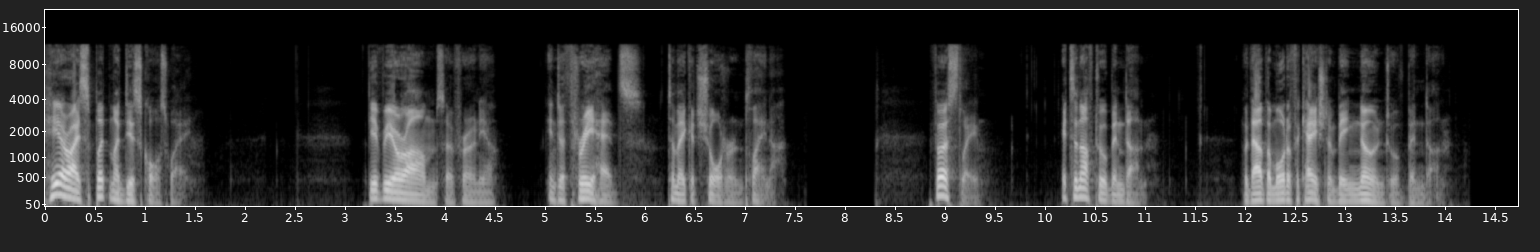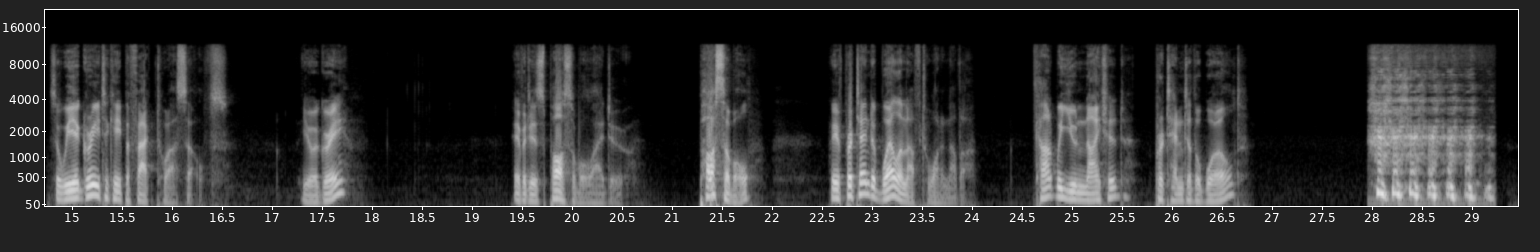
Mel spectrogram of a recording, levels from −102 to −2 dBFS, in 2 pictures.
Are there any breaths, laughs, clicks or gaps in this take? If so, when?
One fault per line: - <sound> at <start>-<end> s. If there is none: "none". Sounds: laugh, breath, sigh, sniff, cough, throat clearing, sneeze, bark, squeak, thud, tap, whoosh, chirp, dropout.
- laugh at 28.0-29.3 s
